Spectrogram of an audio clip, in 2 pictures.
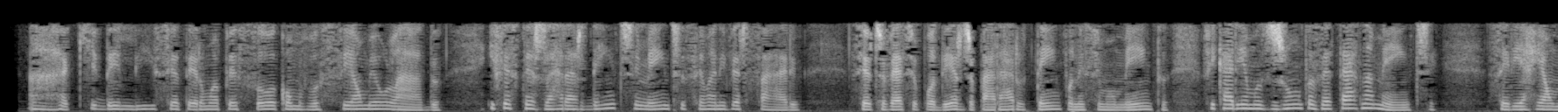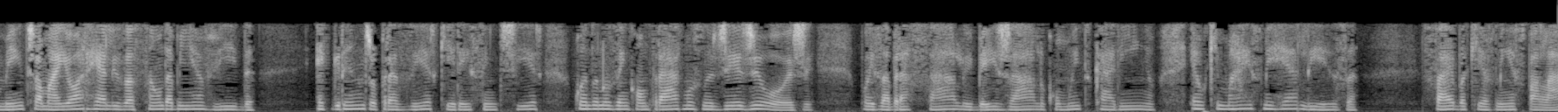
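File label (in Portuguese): romântico female, Telemensagens Aniversarios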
